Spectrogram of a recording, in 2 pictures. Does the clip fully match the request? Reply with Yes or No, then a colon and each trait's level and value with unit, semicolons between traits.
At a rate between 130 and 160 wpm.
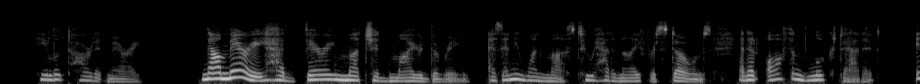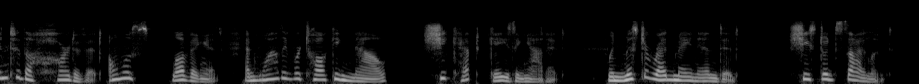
No: average, 180 wpm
